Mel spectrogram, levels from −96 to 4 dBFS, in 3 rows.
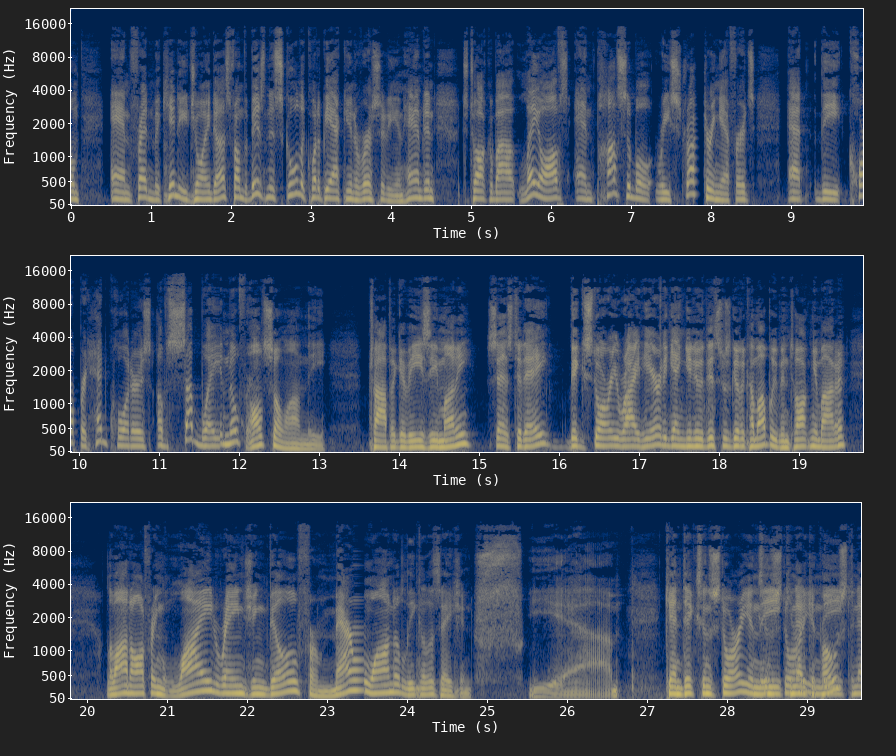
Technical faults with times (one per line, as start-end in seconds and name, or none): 7.79-7.93 burst of packet loss
11.71-11.78 burst of packet loss
19.46-19.50 short concealed packet loss
23.34-23.48 burst of packet loss
28.33-29.68 doubled audio track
